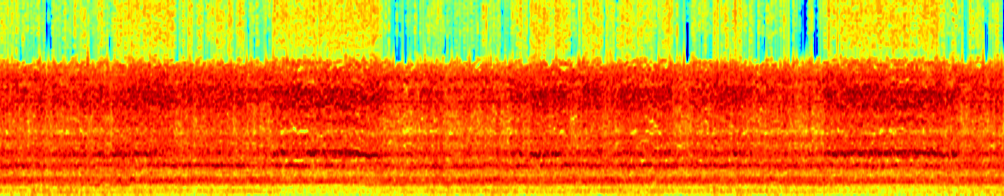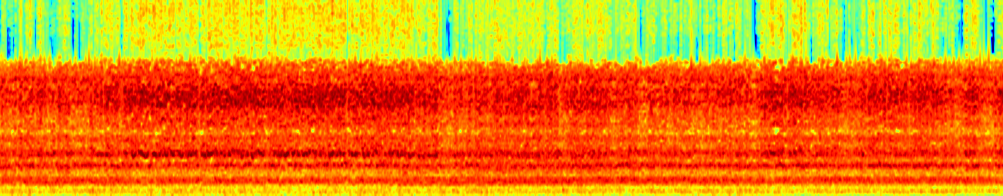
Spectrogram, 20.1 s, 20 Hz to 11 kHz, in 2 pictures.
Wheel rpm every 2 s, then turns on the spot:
220, 220, 220, 230, 220, 210, 210, 210, 230, 230.
none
